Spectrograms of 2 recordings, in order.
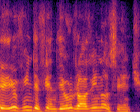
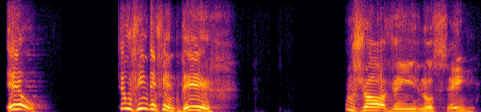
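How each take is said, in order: First: It is said straight through with no pause. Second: There is a hesitant pause after the first word. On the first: It sounds flat and unconvincing. The speaker calls it wrong. "do que eu vim defender um jovem inocente" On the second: The pause adds drama and emotion. The speaker calls it right. "Isso muda tudo"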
